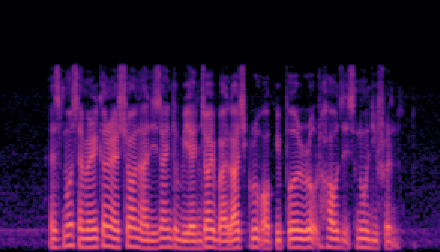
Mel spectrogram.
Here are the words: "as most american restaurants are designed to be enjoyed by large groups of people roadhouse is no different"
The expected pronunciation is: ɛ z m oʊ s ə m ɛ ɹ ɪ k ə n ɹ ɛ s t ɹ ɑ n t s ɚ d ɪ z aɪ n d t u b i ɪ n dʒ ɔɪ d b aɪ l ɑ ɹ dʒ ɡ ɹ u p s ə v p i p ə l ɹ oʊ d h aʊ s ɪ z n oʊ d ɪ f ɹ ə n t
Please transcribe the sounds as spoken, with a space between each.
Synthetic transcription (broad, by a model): ɛ s m oʊ s ə m ɛ ɹ ɪ k ə n ɹ ɛ s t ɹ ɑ n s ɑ d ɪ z aɪ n t u b i ɪ n dʒ ɔɪ d b aɪ l ɑ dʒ ɡ ɹ u p ə f p i p ə l ɹ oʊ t h aʊ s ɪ s n oʊ d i f ɹ ə n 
